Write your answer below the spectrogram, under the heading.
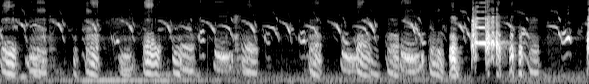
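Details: Teetar (francolin) family: mother calling to her chicks. Rapid series of harsh, chattering notes, about two per second, with higher thin chick-like squeaks mixed in and a faint low hum beneath.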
